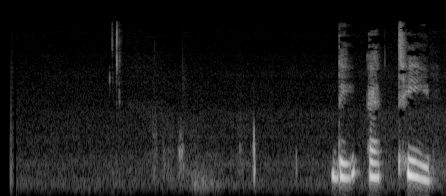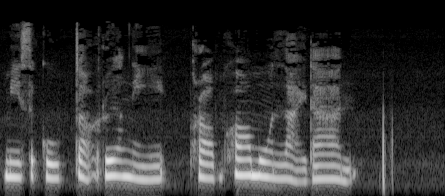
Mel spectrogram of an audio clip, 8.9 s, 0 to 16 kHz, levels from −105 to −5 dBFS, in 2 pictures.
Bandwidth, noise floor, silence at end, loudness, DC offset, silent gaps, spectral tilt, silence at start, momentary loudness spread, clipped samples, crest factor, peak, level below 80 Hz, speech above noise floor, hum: 10.5 kHz; -76 dBFS; 0.95 s; -29 LUFS; under 0.1%; none; -6.5 dB/octave; 3.3 s; 14 LU; under 0.1%; 20 dB; -12 dBFS; -80 dBFS; 48 dB; none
